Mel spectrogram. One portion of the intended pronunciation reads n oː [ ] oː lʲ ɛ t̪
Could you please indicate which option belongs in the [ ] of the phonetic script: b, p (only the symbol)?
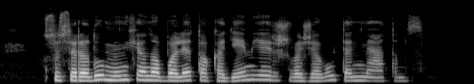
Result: b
